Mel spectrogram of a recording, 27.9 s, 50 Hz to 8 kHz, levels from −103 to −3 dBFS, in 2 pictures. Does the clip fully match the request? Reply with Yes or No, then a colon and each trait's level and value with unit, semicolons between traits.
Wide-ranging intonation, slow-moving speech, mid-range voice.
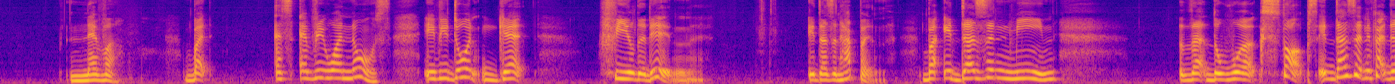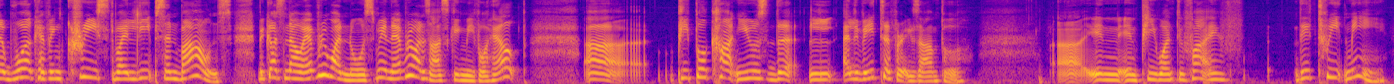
No: wide, 7.5 semitones; slow, 130 wpm; high, 220 Hz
